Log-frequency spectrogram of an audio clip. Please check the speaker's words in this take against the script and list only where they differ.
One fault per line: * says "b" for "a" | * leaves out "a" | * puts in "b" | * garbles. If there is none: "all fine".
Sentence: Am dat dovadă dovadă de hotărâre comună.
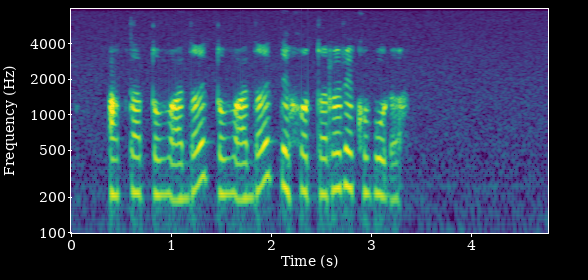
all fine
